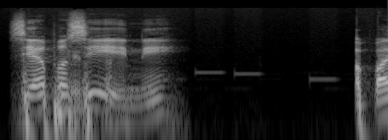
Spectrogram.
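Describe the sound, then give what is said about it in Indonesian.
A WhatsApp incoming-message notification tone: three short, faint, clean beeps at an even pitch, falling in a pause between bursts of people talking. “Ini suara apa? Ini WA masuk.”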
